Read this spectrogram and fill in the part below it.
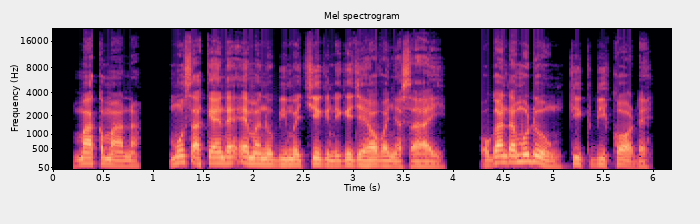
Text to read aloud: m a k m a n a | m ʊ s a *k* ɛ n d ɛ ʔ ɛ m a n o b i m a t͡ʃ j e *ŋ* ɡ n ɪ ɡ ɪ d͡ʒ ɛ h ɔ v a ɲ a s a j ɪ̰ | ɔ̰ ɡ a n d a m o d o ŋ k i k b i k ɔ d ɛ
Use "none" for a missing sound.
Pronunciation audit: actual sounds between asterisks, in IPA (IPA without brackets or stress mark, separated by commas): k, none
